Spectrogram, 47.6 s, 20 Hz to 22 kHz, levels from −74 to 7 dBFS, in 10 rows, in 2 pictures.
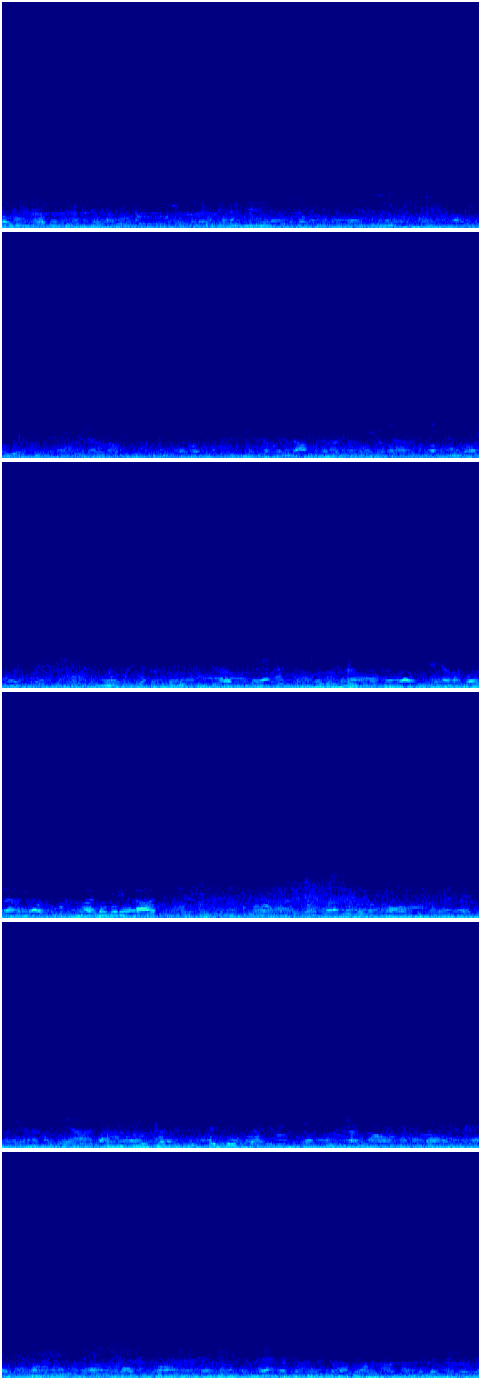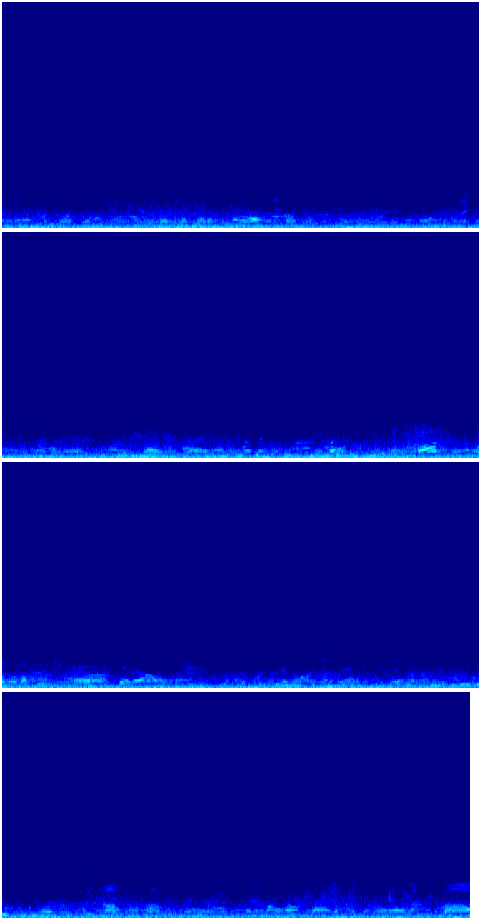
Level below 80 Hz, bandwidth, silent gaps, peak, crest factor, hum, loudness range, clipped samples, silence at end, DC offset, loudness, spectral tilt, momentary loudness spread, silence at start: -54 dBFS; 10.5 kHz; none; -30 dBFS; 18 dB; none; 3 LU; under 0.1%; 0 s; under 0.1%; -49 LUFS; -7.5 dB/octave; 4 LU; 0 s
